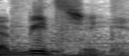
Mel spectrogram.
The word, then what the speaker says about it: Bitti: Che, che, poi in sardo si pronuncia Bizzi.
